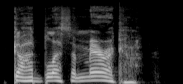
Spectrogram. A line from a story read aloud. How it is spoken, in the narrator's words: hollered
